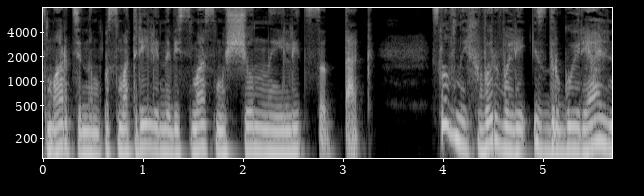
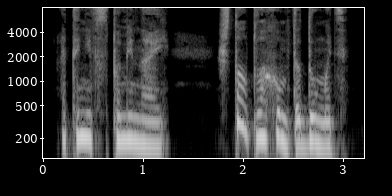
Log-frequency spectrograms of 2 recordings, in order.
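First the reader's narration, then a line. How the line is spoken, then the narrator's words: Sighing. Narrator (Russian): вздохнула Цветкова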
